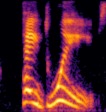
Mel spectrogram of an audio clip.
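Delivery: cartoon dog character voice. Describing a cartoon character and imitating his voice: imitating Rude Dog's voice. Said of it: "his voice is like".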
